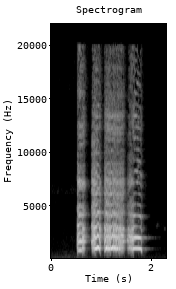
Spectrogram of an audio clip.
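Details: Crow of a red junglefowl from Aceh that refuses to fight the young birds surrounding it; a clipped first syllable, two harsh loud notes, then a shorter tonal tail note, all in quiet surroundings.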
